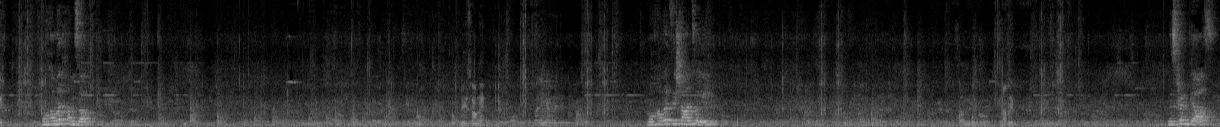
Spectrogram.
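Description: A woman announces in a large echoing hall.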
